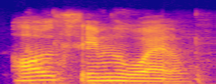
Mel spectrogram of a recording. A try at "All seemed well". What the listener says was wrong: Give me a little bit more D. Dwell. All seemed well.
